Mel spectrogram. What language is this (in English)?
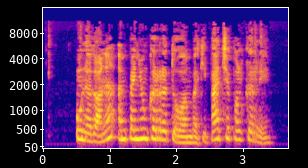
Catalan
